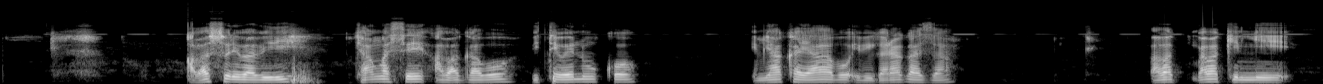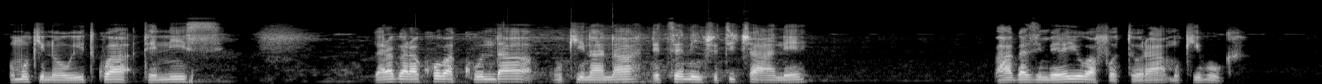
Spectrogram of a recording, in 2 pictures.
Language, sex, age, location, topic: Kinyarwanda, male, 18-24, Musanze, government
